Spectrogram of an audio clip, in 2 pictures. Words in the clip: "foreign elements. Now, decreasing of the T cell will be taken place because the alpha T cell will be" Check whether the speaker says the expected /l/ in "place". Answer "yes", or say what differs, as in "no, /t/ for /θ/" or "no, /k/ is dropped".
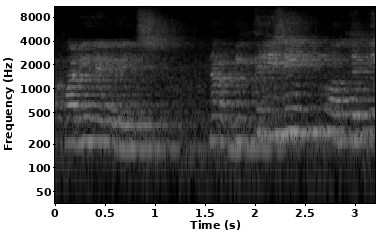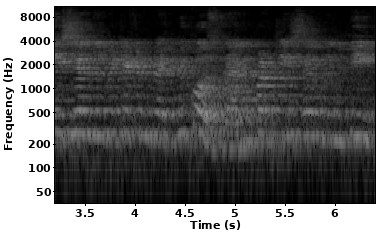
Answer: no, /l/ is dropped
